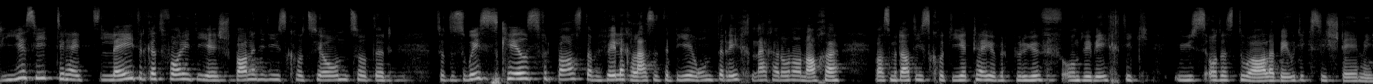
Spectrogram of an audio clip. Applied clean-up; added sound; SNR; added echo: neural mask model Resemble Enhance denoiser.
